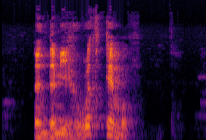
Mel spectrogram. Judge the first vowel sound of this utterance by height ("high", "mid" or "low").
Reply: low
